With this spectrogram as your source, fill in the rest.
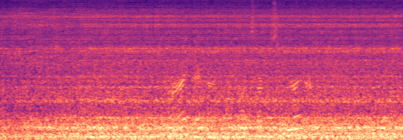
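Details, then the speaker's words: Gas furnace in a house that had no heat on a cold morning, running after the gas was turned on and the pilot lit, before a carbon monoxide check. Steady low roar of burner and blower, even and unbroken, with no pops or rumbles: normal operation. "if there's a call for heat as soon as the power comes back on it's going to run the blower for a minute before it tries"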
